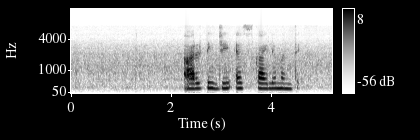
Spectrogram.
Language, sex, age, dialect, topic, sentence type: Marathi, female, 18-24, Varhadi, banking, question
